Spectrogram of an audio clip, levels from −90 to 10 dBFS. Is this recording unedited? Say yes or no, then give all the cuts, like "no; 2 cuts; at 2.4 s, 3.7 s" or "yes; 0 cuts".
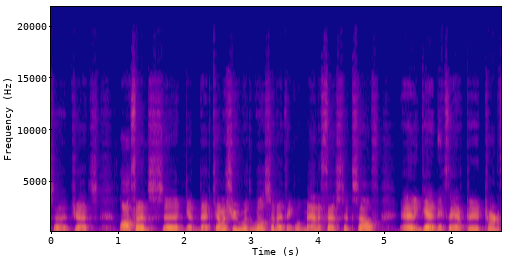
yes; 0 cuts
